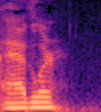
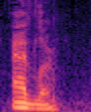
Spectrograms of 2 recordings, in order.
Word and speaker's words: Adler: Robert Alder, did I say his name right? Father of the remote control. – Are you sure it's not Adler? – That's what I meant to say. Adler.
